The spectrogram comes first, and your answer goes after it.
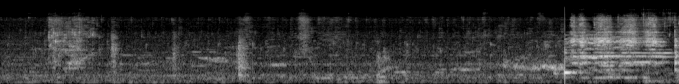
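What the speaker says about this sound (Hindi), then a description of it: "ہم نے یہاں پہ 2 کپ پانی شامل کیا ہے" Water being poured into a pot of simmering meat for achari gosht, a pickled-spice mutton curry, sounding as a soft splashing, trickling pour over a few seconds that grows louder and brighter toward the end.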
